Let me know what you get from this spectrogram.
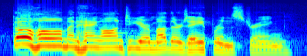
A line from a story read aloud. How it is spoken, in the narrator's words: they yelled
